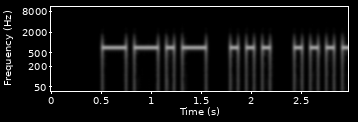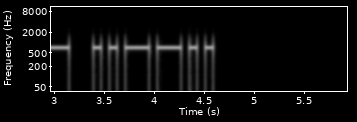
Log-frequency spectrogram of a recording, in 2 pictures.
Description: Morse code, heard as a keyed tone, about 15 wpm, 700 Hz. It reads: QSV?
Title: Q-Codes with Spoken Meaning - 15wpm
